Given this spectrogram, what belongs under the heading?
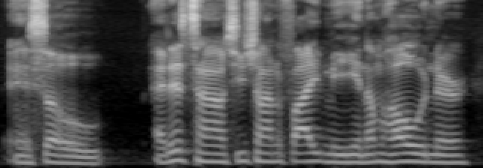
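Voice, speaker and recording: Young adult man, podcast co-host, mid-pitched voice, calm and reflective in casual talk. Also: fairly quick. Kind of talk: casual chat.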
